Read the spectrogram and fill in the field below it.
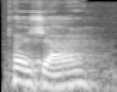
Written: pazhar

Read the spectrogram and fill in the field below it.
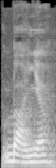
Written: banya

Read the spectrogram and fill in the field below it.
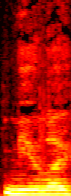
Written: milay

